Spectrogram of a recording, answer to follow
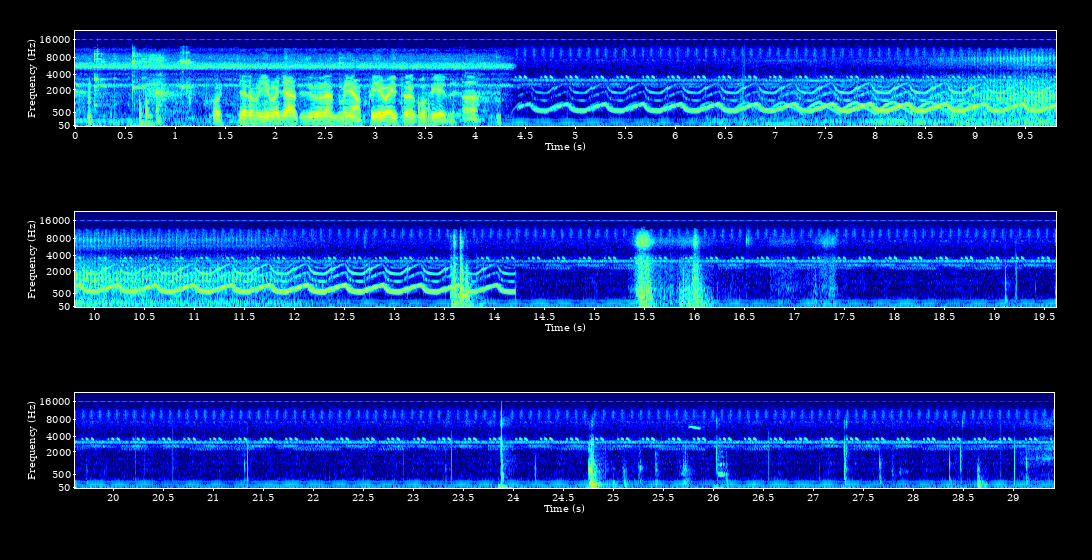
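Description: An ambulance siren warbling, its pitch swinging up and down two to three times a second; it grows louder over several seconds, then cuts off suddenly about fourteen seconds in. After it, crickets chirp steadily, with a few sharp knocks.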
